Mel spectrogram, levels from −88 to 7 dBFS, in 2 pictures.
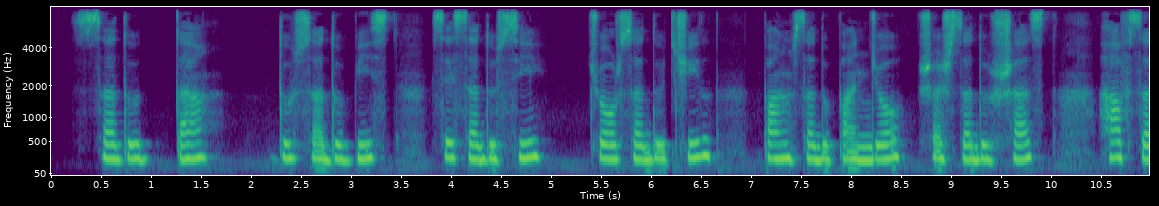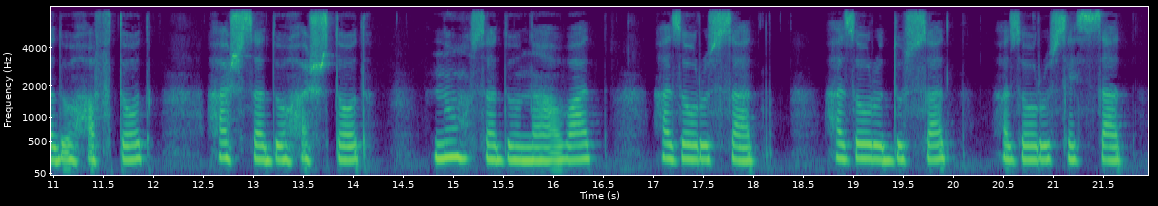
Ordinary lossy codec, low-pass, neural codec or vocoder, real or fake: none; 7.2 kHz; none; real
